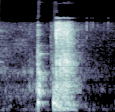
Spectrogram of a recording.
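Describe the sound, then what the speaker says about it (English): A single close, loud human sneeze: a short sharp inhaled catch followed by a forceful burst, then quiet. "I have to sneeze."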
